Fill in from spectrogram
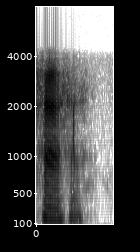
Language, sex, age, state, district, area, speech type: Bengali, female, 18-30, West Bengal, Hooghly, urban, conversation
